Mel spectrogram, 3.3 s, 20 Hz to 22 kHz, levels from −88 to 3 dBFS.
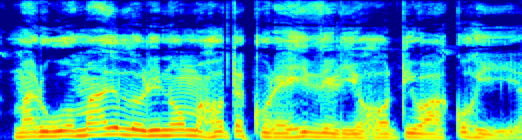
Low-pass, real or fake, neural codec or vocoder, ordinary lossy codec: none; real; none; none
